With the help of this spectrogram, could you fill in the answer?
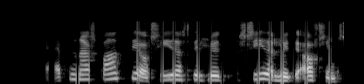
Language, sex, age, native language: Icelandic, female, 50-59, Icelandic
